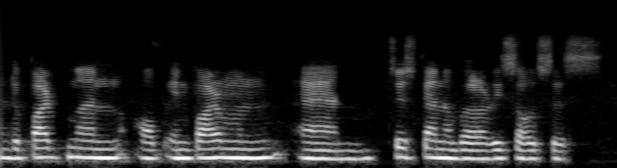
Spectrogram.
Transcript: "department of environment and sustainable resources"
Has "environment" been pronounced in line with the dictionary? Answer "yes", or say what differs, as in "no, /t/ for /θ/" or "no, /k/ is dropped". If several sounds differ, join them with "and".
no, /p/ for /v/ and /ɹ/ is dropped and /n/ is dropped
